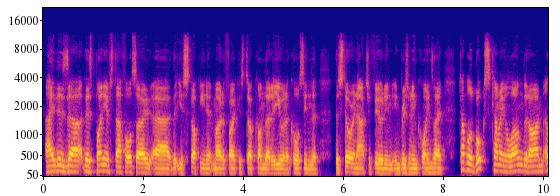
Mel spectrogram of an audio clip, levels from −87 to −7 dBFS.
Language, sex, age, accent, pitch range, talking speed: English, male, 30-49, Australian, 105-125 Hz, 220 wpm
